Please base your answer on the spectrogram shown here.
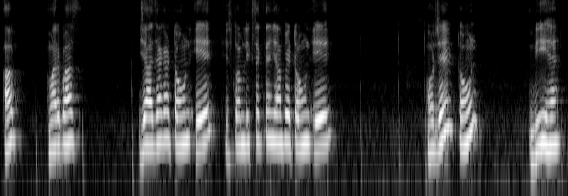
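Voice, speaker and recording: A man's voice: high voice, takes it slowly, gravelly, pauses often, darkish tone. A male math teacher, working through a problem step by step and asking himself questions before he answers them.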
